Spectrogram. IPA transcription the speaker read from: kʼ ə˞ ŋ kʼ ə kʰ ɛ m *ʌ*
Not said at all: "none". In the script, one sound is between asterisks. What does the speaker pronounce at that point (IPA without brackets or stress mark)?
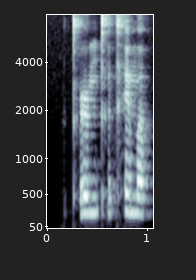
ʌ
